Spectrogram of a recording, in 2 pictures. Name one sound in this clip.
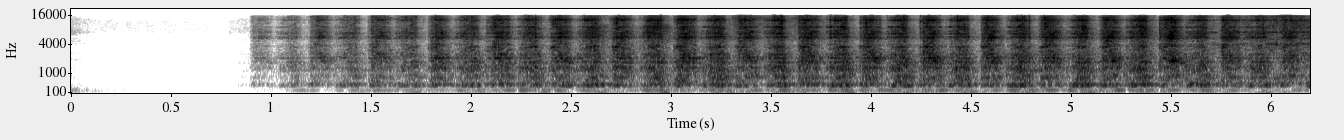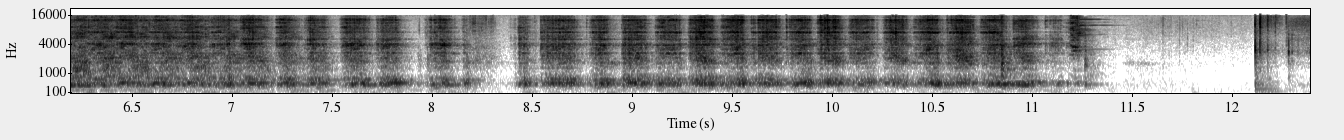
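A hacksaw cuts back and forth with a steady rasp.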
